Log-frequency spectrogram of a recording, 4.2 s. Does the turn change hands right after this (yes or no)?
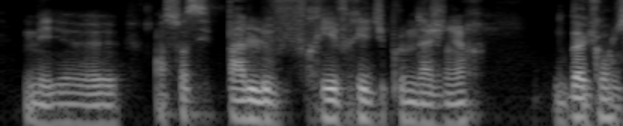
no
